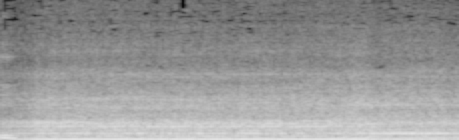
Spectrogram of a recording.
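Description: Portable motorized fogging sprayer running with a steady low hum.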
